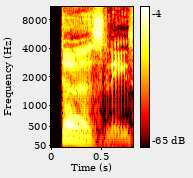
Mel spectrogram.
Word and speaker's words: Dursleys: Dursleys begins with this "er" sound, as in church, the same as in church or first or even bird.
